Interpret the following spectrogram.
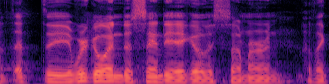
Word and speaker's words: San Diego: it no no that the we're going to San Diego this summer and I think that'll be enough okay I've never been to San Diego I've heard it's awesome though actually pronounced San Diago yes so I would decided to figure out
